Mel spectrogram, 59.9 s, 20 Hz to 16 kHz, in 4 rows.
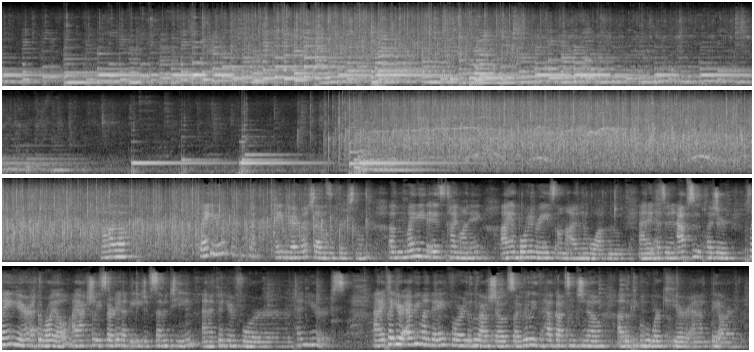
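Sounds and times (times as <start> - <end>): fingerpicked ukulele: 0.0 - 16.8, 17.6 - 24.5
audience applauding and cheering: 4.2 - 11.2, 21.4 - 37.4.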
